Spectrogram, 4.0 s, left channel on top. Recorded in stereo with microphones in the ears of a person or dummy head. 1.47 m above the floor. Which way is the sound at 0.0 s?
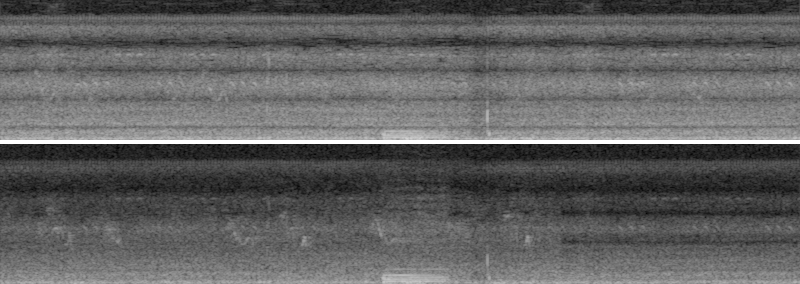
35° left (ahead or behind).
